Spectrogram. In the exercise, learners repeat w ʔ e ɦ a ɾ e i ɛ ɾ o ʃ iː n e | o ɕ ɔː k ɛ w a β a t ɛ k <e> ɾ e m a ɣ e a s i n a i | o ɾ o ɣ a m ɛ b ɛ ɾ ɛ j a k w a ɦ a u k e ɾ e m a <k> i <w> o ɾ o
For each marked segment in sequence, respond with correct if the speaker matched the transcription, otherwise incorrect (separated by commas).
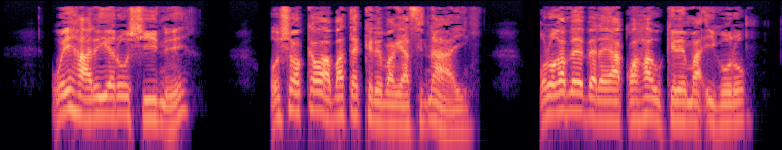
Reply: correct, incorrect, incorrect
